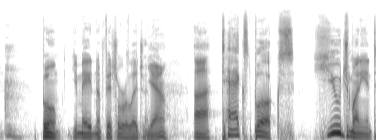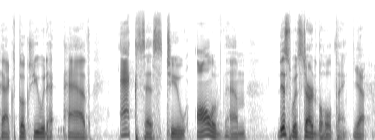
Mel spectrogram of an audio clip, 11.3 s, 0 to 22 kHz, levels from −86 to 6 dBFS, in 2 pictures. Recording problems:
none

